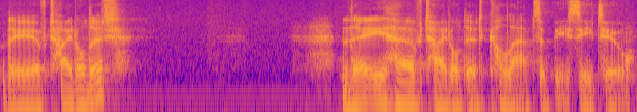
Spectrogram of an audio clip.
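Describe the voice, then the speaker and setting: An earnest, introspective narrator in an audio drama. His voice sits fairly low, and he speaks in a measured, thoughtful way, with small hesitations as he puts his impressions into words. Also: lively intonation, gravelly, fairly bright tone, slightly rough, heavily acted. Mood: uneasy, wary. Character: reflective male narrator describing an improvised office art gallery, earnest, uneasy. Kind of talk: scripted audio drama monologue.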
